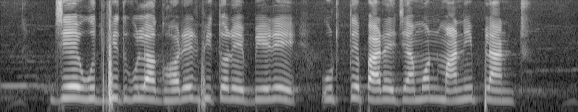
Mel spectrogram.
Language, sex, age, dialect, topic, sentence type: Bengali, female, 18-24, Western, agriculture, statement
